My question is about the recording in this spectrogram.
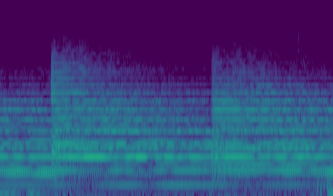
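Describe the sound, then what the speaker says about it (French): Church bell ringing from some distance, two clear tolls about a second apart, each with a long humming resonance that lingers over quiet background; no voices. "La cloche qui sonne, elle a l'air d'être à proximité ou un peu loin ?"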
